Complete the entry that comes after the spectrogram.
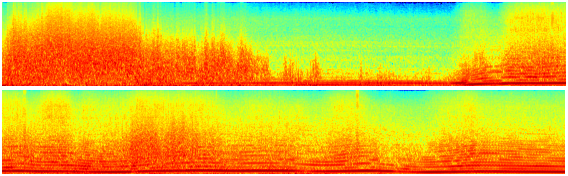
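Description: Rally car engine heard from a bonnet-mounted camera. Wind rushes over the microphone at first. The engine then runs at steady revs, and from about four and a half seconds in it revs up and falls back several times under throttle, with two brief lifts, before running steadily near the end.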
